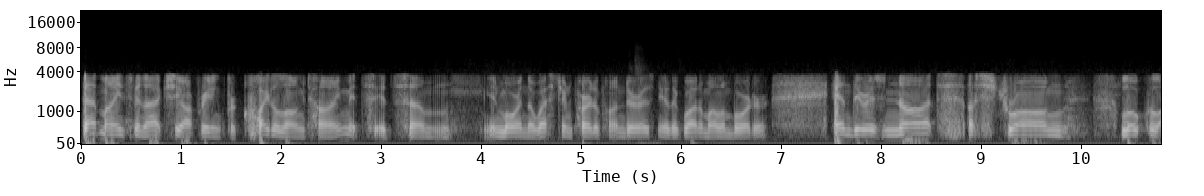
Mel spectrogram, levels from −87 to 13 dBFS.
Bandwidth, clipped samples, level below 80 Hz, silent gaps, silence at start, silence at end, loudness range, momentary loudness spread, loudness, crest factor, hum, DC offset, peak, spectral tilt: 4.8 kHz; under 0.1%; -46 dBFS; none; 0 s; 0 s; 2 LU; 7 LU; -24 LUFS; 22 dB; none; under 0.1%; -2 dBFS; -7 dB/octave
